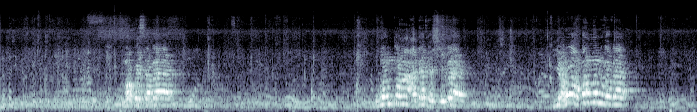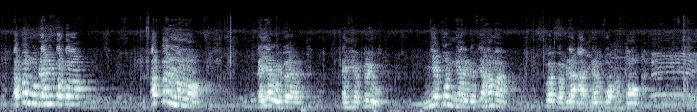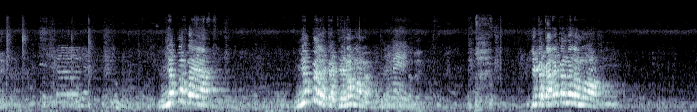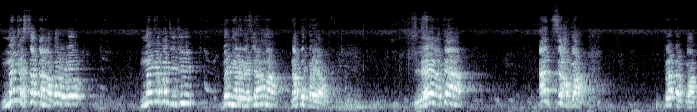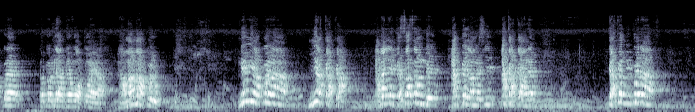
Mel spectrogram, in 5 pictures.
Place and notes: Togbe Tawiah St, Ho, Ghana - church of ARS beginning of service
It was just after darkness fell we arrived at the church. Service was in the open air and a big fire was lightning the place. There we portrets of Wovenu and a small amplifier with microphone.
